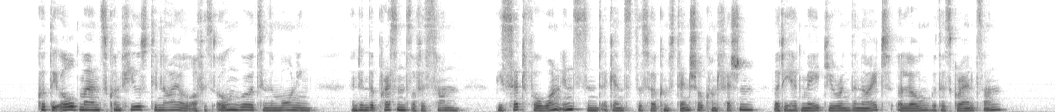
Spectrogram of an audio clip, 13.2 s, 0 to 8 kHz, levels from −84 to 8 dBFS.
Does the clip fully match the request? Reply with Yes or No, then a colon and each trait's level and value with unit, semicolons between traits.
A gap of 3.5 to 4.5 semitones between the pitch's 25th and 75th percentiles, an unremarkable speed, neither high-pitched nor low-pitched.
No: average, 2.9 semitones; average, 180 wpm; medium, 165 Hz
